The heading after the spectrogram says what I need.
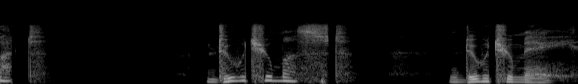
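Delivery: mysterious, eerie, dreamlike voice. Voicing the voice from the dream, speaking behind the player: mysterious dream voice. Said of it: "The voice goes".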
